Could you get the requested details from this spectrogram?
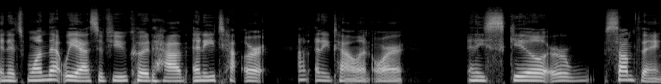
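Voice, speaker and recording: In a very clean recording with a silent background and a dry, close sound with no echo, a woman with a plain, everyday voice speaks at a fairly quick pace and fairly low pitch. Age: 30s. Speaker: podcast co-host. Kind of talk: casual chat. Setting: recording at a co-host's new house.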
